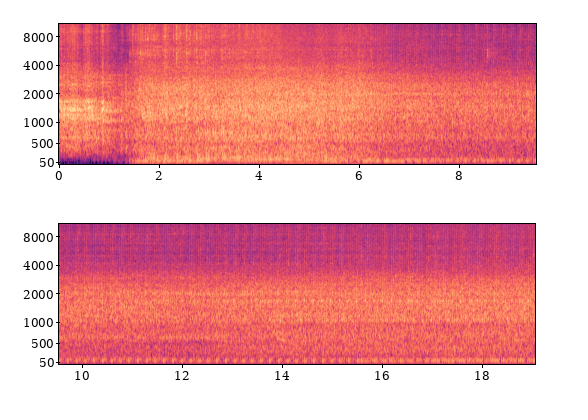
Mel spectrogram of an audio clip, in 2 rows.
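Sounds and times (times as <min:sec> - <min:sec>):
truck engine idling: 0:01.2 - 0:19.0.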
